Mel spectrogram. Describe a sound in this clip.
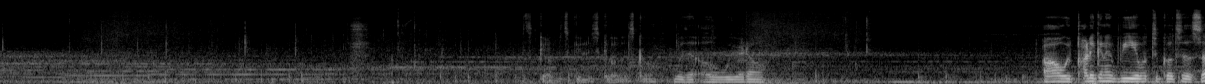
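Footsteps tread across a rubble-covered floor.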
